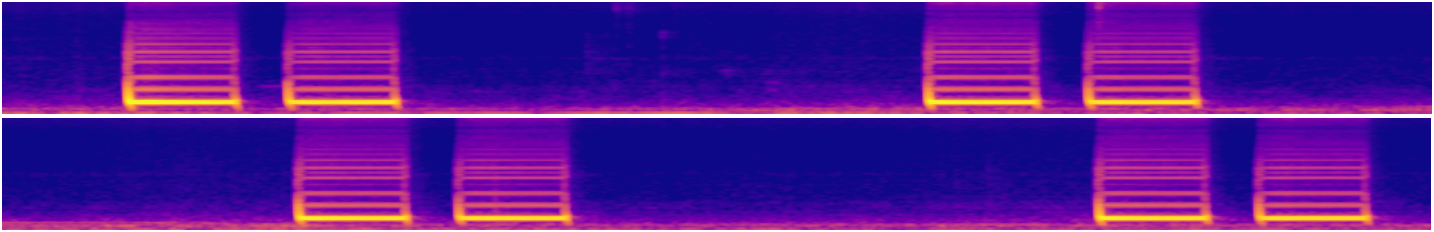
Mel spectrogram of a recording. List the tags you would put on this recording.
Sound effects > Electronic / Design
telephone
cellphone
phone
mobile
ringtone

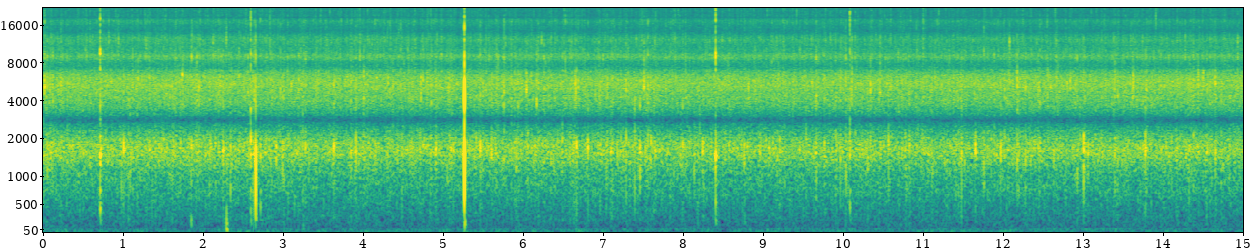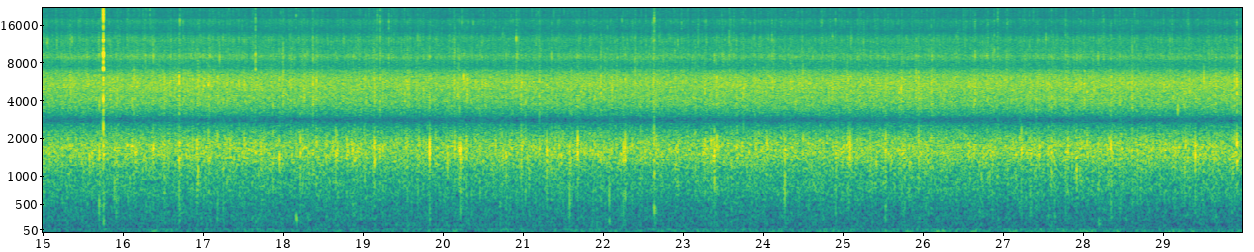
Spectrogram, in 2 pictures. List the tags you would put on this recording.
Soundscapes > Nature
alice-holt-forest
artistic-intervention
data-to-sound
Dendrophone
field-recording
modified-soundscape
natural-soundscape
nature
phenological-recording
raspberry-pi
sound-installation
soundscape
weather-data

